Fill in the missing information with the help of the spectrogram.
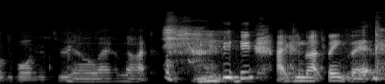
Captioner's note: chuckles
